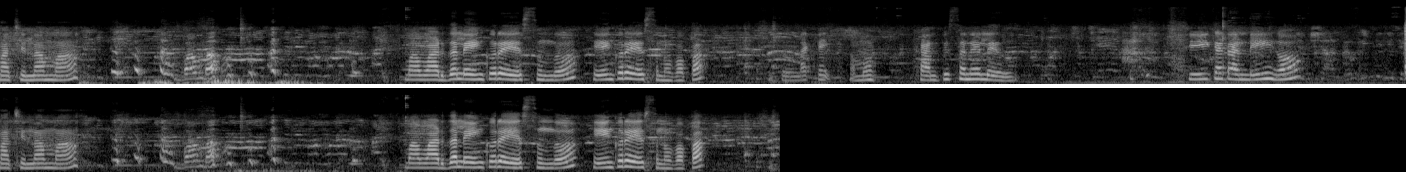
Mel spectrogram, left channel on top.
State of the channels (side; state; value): right; drops out; at 7.8 s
